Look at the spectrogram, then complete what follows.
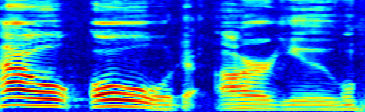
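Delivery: level, flat, machine-like robot voice. Imitating how he talks when asking questions, talking like a robot. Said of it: "talking like a robot".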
